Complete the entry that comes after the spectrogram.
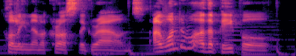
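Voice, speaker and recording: Bright-voiced man rambling enthusiastically over music. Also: medium pitch, huge pitch swings, brisk. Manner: rambling, enthusiastic, trails off mid-thought. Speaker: podcast host and audio drama creator. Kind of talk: casual chat about making an audio drama.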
